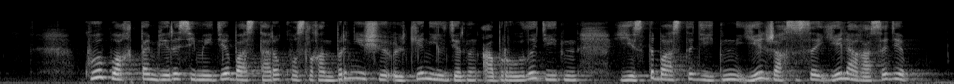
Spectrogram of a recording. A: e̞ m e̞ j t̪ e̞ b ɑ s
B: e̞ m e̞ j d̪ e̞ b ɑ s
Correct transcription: B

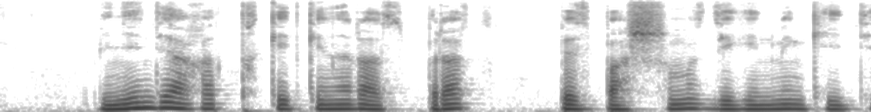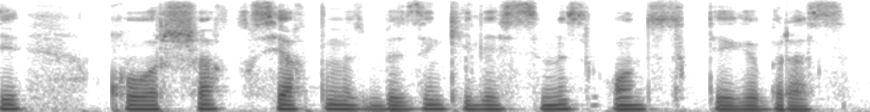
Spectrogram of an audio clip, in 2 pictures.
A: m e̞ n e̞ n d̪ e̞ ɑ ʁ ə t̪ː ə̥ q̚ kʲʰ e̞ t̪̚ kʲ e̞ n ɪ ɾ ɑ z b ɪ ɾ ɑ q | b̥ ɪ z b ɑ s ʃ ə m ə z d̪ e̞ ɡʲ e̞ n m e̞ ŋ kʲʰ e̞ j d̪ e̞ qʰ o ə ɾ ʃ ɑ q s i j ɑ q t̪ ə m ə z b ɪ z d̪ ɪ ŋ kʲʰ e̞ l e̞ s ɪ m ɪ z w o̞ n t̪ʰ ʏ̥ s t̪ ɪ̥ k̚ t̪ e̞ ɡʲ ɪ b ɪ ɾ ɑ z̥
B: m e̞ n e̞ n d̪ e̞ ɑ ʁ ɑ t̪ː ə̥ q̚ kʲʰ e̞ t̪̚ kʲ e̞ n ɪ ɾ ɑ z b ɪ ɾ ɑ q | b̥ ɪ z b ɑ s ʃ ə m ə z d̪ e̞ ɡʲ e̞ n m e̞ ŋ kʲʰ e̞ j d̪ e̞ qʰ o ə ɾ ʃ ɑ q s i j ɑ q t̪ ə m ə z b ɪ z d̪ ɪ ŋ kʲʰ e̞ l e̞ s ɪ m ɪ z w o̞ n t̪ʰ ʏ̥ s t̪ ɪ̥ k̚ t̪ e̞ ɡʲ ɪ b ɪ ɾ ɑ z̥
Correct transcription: B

